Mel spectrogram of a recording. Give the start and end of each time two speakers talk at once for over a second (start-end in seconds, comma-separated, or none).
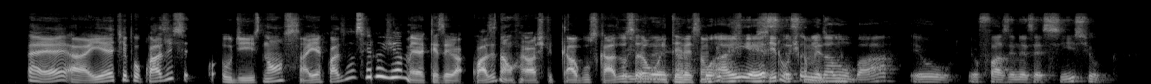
6.2-8.5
